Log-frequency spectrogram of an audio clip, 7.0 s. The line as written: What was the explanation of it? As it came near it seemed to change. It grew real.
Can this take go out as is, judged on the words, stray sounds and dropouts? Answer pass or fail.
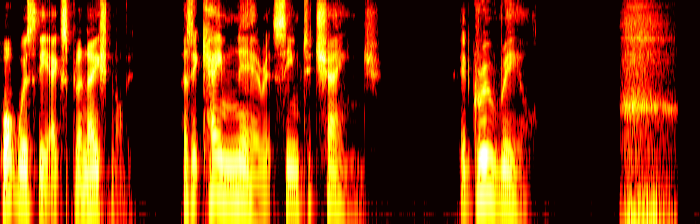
fail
